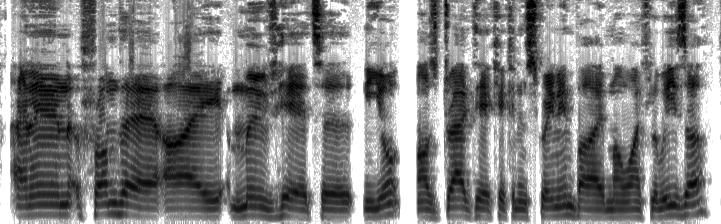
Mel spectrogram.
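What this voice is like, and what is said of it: London English accent. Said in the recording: “I had my secondary socialization in a sunny London town, hence the accent”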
